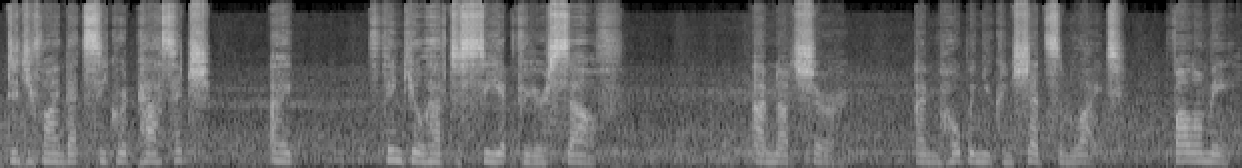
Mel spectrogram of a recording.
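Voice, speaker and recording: An actress playing a warrior's earnest, caring female companion in a video game, gentle, serious and measured. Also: on the low side, fairly even intonation, noisy background, lightly acted. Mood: urgent, uncertain.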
